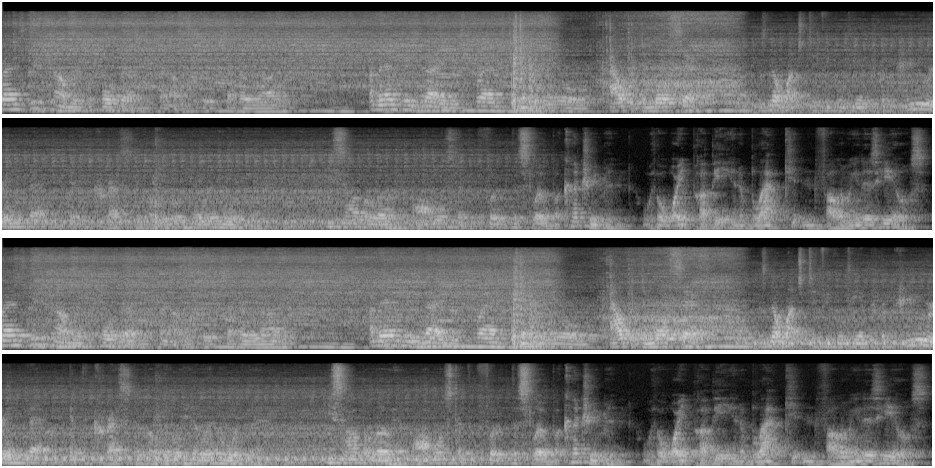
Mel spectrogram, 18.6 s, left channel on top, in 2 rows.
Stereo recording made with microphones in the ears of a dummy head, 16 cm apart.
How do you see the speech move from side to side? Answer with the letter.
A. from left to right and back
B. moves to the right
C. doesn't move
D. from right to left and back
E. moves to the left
A.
